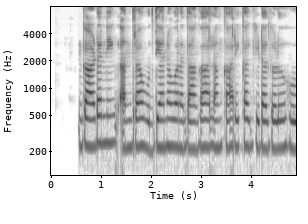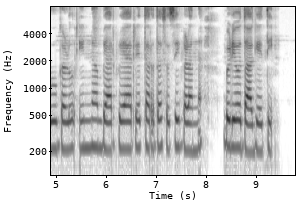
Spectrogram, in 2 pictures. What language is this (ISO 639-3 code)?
kan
